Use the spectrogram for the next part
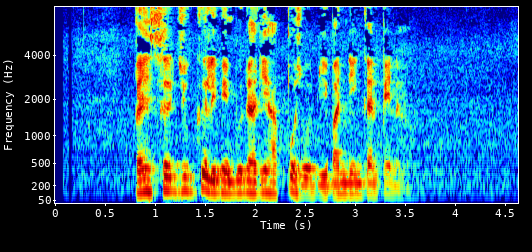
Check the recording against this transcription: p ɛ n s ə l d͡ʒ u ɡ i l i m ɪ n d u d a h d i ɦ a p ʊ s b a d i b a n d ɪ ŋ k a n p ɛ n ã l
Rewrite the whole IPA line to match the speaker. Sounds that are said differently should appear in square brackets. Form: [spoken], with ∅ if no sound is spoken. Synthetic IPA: p ɛ n s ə l d͡ʒ u ɡ [a] l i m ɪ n [b] u d a h d i ɦ a p ʊ s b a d i b a n d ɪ ŋ k a n p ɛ n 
